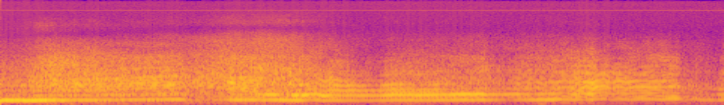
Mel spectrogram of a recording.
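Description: Rally car engine revving hard as the car slides through a corner and accelerates away, the note dropping and climbing again with several gear changes.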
